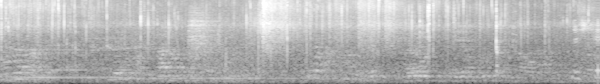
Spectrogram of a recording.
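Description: Meat sizzling and crackling on a tabletop Korean barbecue grill plate, a steady hiss full of small pops, with a louder burst of hiss about two and a half seconds in.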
